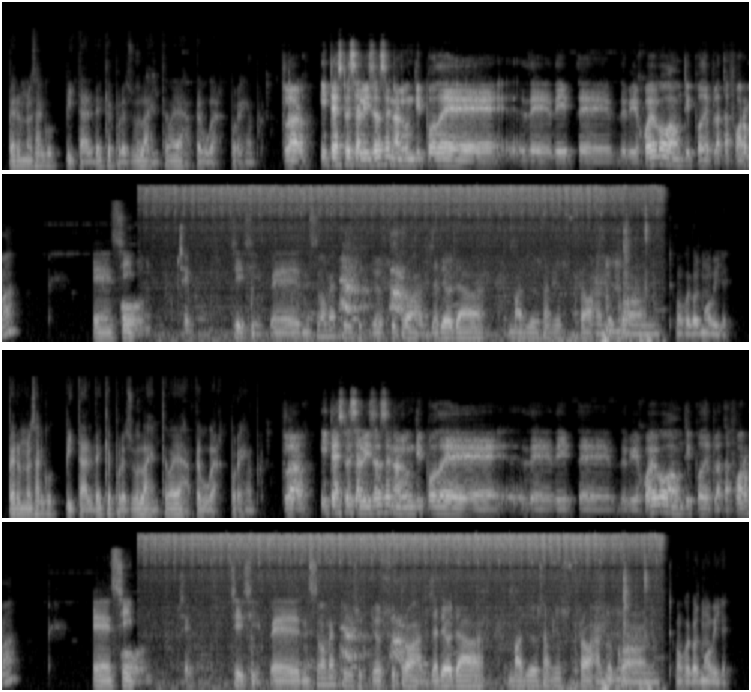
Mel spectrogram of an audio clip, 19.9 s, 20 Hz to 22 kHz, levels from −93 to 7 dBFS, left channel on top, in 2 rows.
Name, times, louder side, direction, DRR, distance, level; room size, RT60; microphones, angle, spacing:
voice 1, 0.1-3.3 11.2-11.7 13.0-16.4 16.7-19.6, right 3 dB, 40° right, 0.3 m, -34 dB
voice 2, 3.7-10.1 11.5-11.8 12.3-12.5 14.5-14.8 15.1-15.3 18.0-18.2, left 4 dB, 85° left, 0.9 m, -29 dB
sound 1, 11.7-18.8, right 5 dB, 70° right, 1.3 m, -32 dB
3.0 x 2.7 x 3.4 m
head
